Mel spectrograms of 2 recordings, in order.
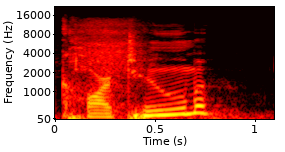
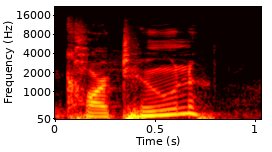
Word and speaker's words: Khartoum: Well, when you when you told me to watch Khartoum, you both pronounced it cartoon.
